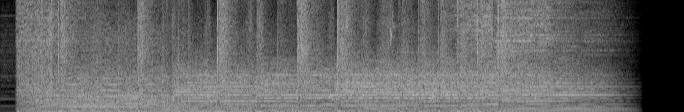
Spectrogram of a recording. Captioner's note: energetic rock music; plane engine roars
